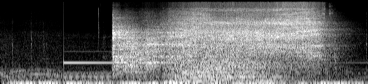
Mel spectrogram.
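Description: A Dodge Magnum R/T engine with a suspected vacuum leak cranks briefly, a chime sounding, then catches and roars loudly into a steady rev before easing off, close up.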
